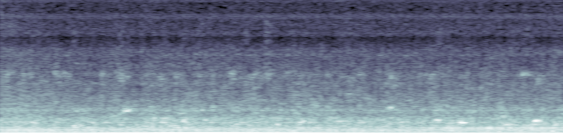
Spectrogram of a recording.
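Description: Steady low electrical hum with a faint hiss, swelling slightly about a second in and settling again: a technical fault in the recording's sound.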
